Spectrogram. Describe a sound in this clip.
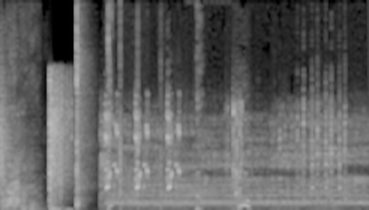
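A small cartoon creature shrieks in surprise.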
